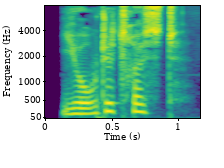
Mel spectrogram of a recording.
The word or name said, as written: hjortetrøst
